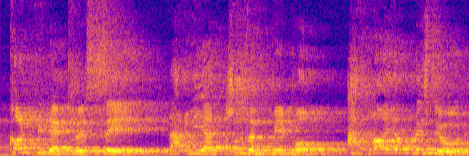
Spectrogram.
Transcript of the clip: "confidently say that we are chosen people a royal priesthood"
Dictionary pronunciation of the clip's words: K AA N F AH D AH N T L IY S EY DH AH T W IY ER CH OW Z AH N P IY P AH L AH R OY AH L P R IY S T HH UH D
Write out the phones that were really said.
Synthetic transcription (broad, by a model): K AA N F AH D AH N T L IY S EY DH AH T W IY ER CH OW Z AH N P IY P AH L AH L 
